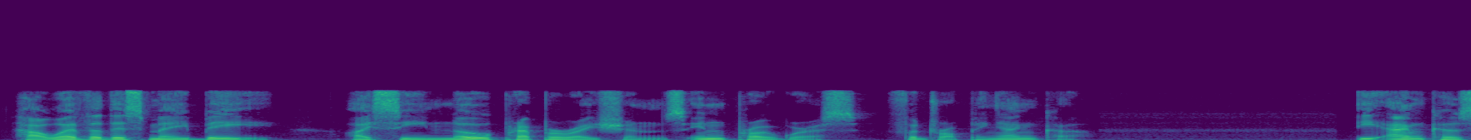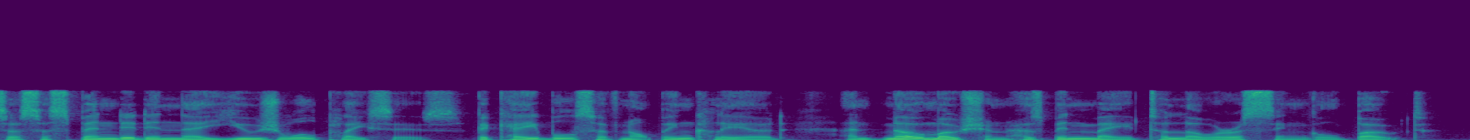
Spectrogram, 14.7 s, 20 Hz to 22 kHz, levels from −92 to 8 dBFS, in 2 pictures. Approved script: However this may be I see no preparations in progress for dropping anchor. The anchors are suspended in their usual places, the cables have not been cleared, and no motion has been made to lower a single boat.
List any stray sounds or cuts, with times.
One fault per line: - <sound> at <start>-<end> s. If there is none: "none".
none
